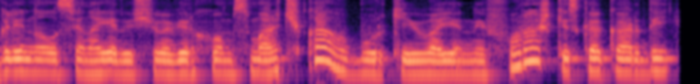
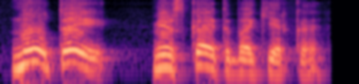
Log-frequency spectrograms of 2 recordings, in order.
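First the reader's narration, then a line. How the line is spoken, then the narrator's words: Shouting. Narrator (Russian): крикнул на Фиону Сергей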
